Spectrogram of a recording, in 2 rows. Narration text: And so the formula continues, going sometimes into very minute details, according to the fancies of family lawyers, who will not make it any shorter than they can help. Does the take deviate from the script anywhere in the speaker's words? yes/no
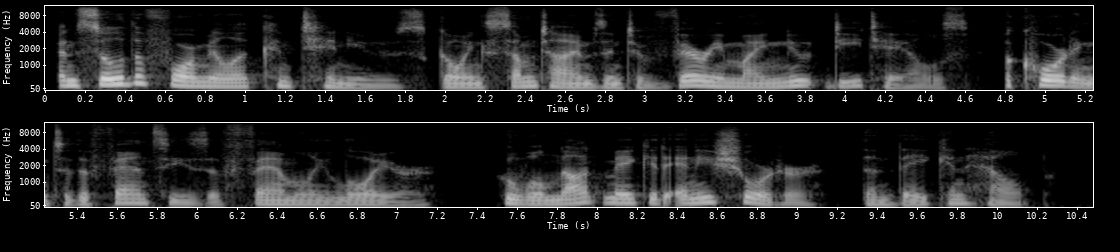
yes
